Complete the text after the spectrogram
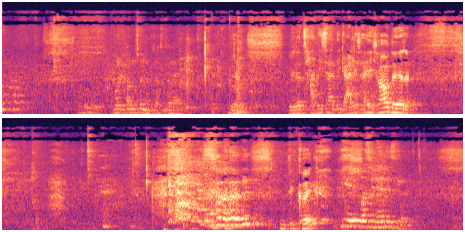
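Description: A young man gulps water from a bottle.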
